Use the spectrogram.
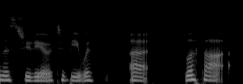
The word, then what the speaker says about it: Latha: We're here very excited in the studio to be with Latha. I keep saying it wrong, but Latha's right.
